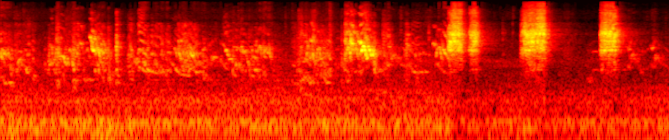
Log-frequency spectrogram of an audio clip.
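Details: Chirping from a pet budgerigar breeding pair indoors: warbled chattering phrases followed by three loud, harsh squawks spaced about half a second apart.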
